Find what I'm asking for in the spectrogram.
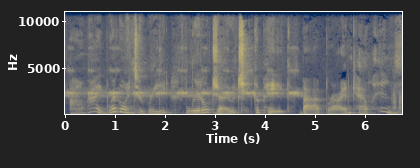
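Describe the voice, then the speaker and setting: A woman reading a rhyming bedtime storybook aloud to a child in an expressive, rhythmic way. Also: medium pitch, takes it slowly, background noise. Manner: rhythmic, animated read-aloud with emphatic questions.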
